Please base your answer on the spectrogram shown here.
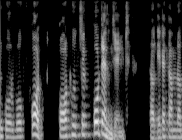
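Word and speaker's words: cot: করবো টান আচ্ছা এরপরে কোটানজেন্ট কে আমরা সংক্ষেপে উচ্চারণ করব কট কট হচ্ছে কোটানজেন্ট এটাকে আমরা বলবো হচ্ছে উচ্চারণ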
